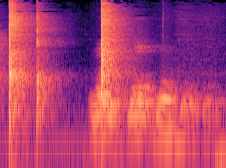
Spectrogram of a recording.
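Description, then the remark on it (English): Two quick, loud hand claps into a sensitive microphone, then a third clap that runs straight into a short vocal sound from a voice. “Boom. Clap. Sensitive mic.”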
